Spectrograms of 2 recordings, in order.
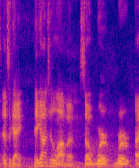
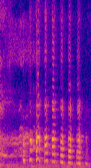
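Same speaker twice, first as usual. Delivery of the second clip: high-pitched helpless laughter; cracking up. Real, not acted. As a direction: burst out laughing at your own bit. Cracks up at own skit.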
